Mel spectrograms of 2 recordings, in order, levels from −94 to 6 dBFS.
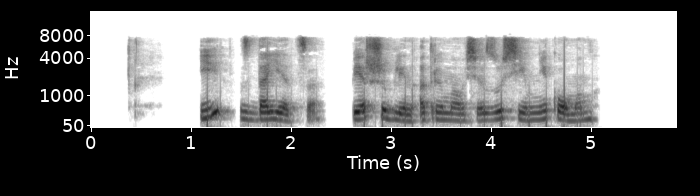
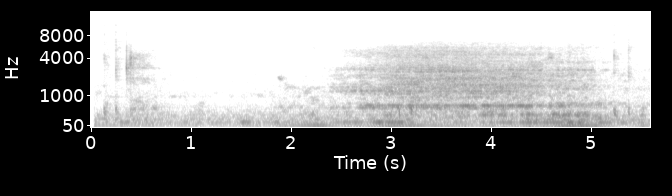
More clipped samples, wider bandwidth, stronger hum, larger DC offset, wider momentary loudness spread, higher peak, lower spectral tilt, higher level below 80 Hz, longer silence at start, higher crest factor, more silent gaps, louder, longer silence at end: neither; second, 8 kHz vs 11 kHz; neither; neither; second, 8 LU vs 16 LU; first, -2 dBFS vs -36 dBFS; second, -3 dB/octave vs -5.5 dB/octave; first, -54 dBFS vs -68 dBFS; first, 0.45 s vs 0.05 s; about the same, 18 dB vs 18 dB; first, 0.76-1.09 s, 2.36-2.62 s vs none; first, -19 LUFS vs -54 LUFS; first, 0.8 s vs 0 s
